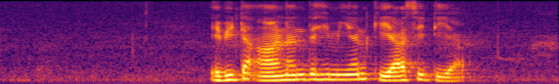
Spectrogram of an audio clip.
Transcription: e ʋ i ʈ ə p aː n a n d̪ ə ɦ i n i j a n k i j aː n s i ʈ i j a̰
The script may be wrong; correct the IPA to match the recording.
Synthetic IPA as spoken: e ʋ i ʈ ə ʔ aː n a n d̪ ə ɦ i m i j a n k i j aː s i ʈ i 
